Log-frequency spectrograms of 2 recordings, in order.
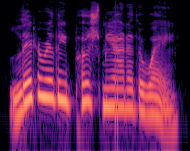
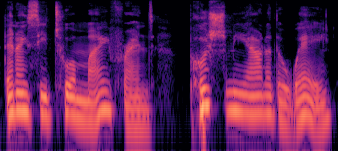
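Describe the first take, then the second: First: Literally pitched high and pushed hard; high, emphatic retelling; stress on literally. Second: Said in the usual way. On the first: Real, not acted. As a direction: punch literally in disbelief. Emphatic repeat of pushed aside.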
